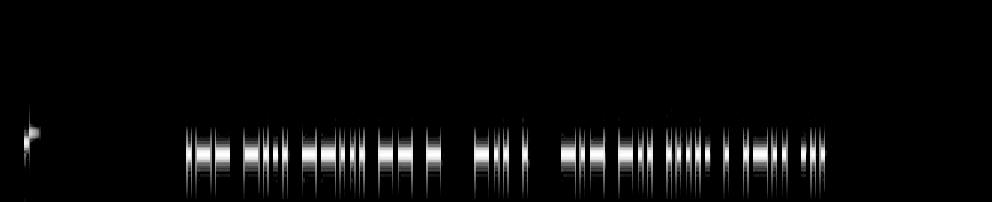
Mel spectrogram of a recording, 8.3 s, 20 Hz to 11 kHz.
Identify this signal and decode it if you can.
Morse code, heard as a keyed tone, about 32 wpm, 700 Hz. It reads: WB7MT DE KD5ELS
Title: USA Callsign DE Callsign 30wpm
